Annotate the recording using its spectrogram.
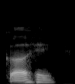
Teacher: ਕਾਹੇ ਪੂਰਾ ਲੰਮਾ ਨਹੀਂ ਕਹਿਣਾ, ਉਵੇਂ ਸੰਕੋਚ ਕੇ ਜੇ ਕਾਹੇ, ਕਾਹੇ ਕੱਕਾ ਵੀ ਸੰਕੋਚ ਲੈਣਾ, ਹਾਹੇ ਸਿਹਾਰੀ ਵੀ ਸੰਕੋਚ ਲੈਣੀ, ਕਾਹੇ ਕਹਿ ਜੀ।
